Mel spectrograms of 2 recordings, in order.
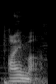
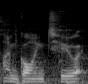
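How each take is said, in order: First: The words are squeezed into one short word. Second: All three words are said fully and separately. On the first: "to I'ma" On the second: "you can reduce I'm going to"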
